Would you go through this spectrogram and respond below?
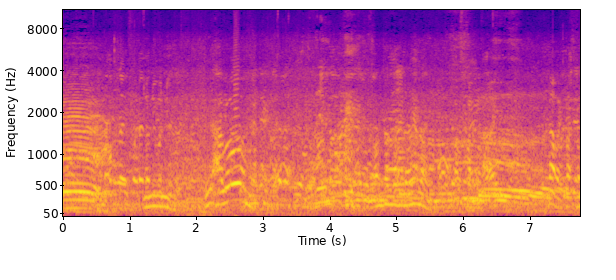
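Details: Sahiwal bulls at the Aftabganj market in Dinajpur, Bangladesh, 28 January 2025. Several short, arched bellows overlap one another amid constant haggling voices and busy crowd hubbub.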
